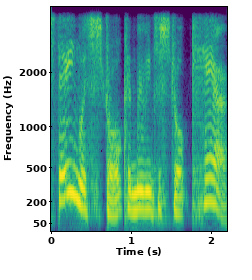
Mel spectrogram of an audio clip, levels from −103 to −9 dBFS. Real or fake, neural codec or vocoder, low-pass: fake; codec, 44.1 kHz, 2.6 kbps, SNAC; 3.6 kHz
